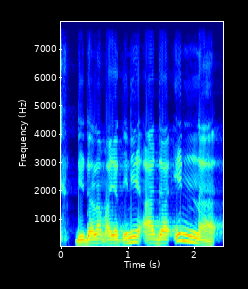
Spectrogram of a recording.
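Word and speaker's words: إِنَّا: Ada inna. Inna ini adalah tasydid nun, gunnah musyaddadah, dan ini adalah berdengung. Guna artinya dengung, kita tahan cara membacanya. Jadi kita tahan, jangan langsung.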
